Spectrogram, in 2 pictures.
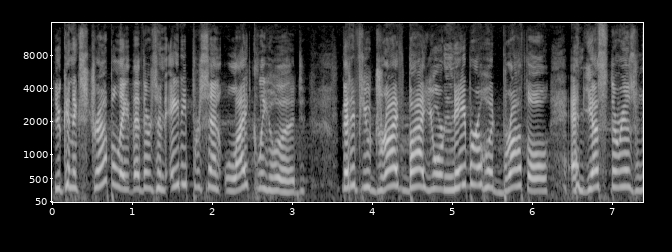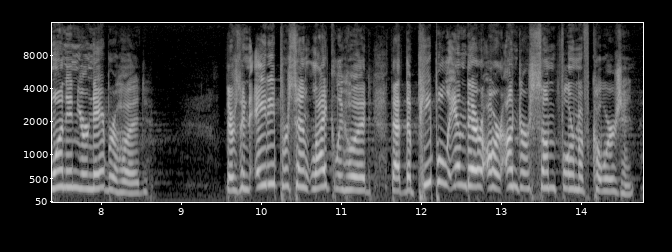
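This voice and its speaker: A woman's voice: sits high, moderate pace, bright, forceful tone. A woman advocate giving an impassioned conference talk, urgent and speaking straight to the audience. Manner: urgent, addresses the audience directly. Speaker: anti-trafficking advocate.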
